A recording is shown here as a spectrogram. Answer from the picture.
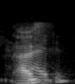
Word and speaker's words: Gaiden: I was saying it wrong before. Gaiden.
